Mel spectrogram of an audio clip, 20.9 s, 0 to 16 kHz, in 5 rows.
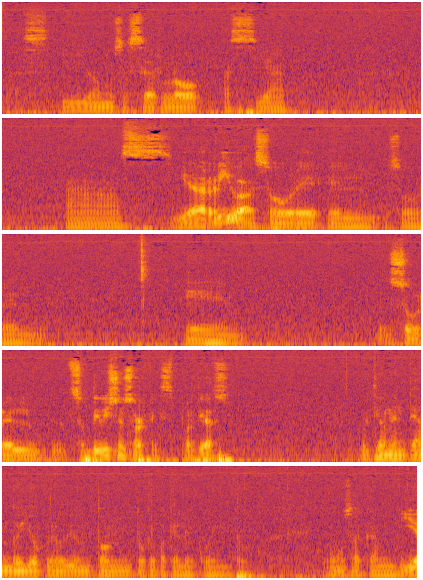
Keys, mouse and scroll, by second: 5.2 click, 16.2 click, 17.2 click, 18.1 click, 18.5 click, 19.7 click, 20.8 click.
